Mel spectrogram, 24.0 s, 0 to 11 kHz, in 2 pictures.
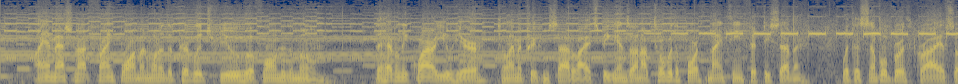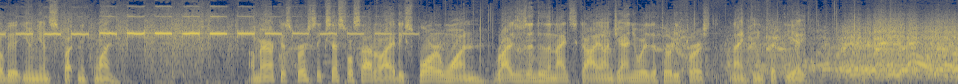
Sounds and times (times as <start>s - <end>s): Beep, bleep: 0.1s - 17.6s
Speech: 0.4s - 4.1s, 4.7s - 13.5s, 15.1s - 23.9s.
